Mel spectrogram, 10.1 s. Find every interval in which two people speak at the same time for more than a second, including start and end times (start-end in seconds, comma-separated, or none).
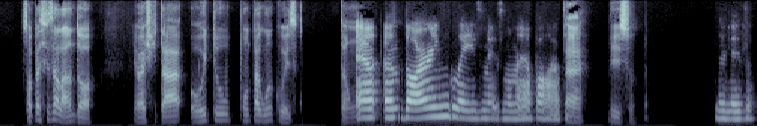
none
